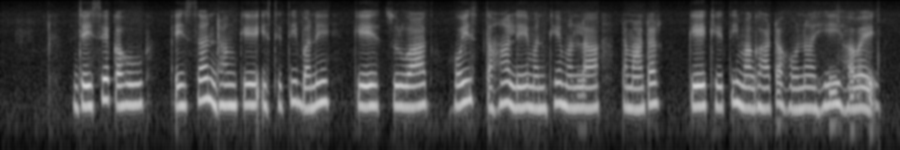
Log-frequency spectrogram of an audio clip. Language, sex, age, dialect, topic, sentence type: Chhattisgarhi, female, 25-30, Eastern, banking, statement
